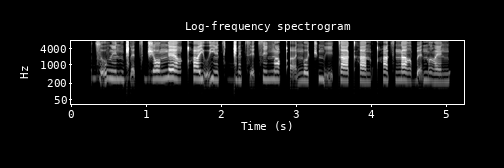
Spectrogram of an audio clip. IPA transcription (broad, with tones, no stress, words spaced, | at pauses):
d͡zo̰˧vĩ˨nɡ͡ǁɛ̰˦t͡s d͡ʒɔ˧ŋɛː˦˨ʁqʰʊ˧ jṵ˦ jĩ˨t͡sɡ͡ǁẽ˦˨t͡sḛ˦t͡s i˧ŋõ˧ qʼḛ˦˨ŋo˦˨t͡ʃ mḭ˦ta˧kʰa˨n qʰɛ̃˧t͡sŋa˦˨ʁɓɛ̰˦n ʁẽ˧ŋ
